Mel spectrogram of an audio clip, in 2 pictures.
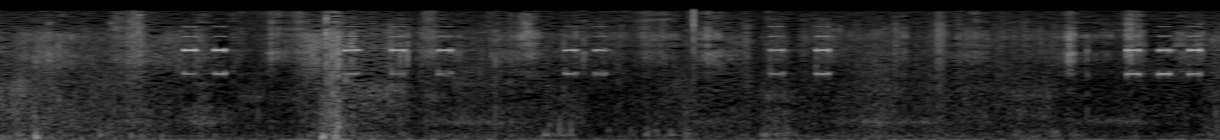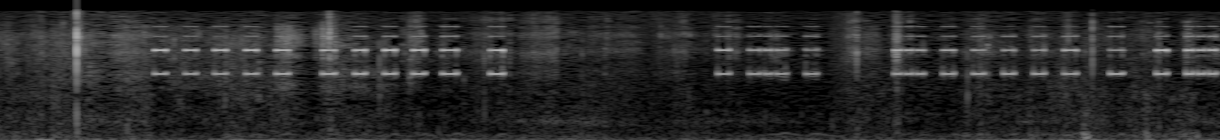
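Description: Handheld metal-detecting pinpointer beeping with short, high beeps at one pitch, at times in rapid runs, as it is probed through dug soil and picks up a metal target. A few knocks from the digging come in between.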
